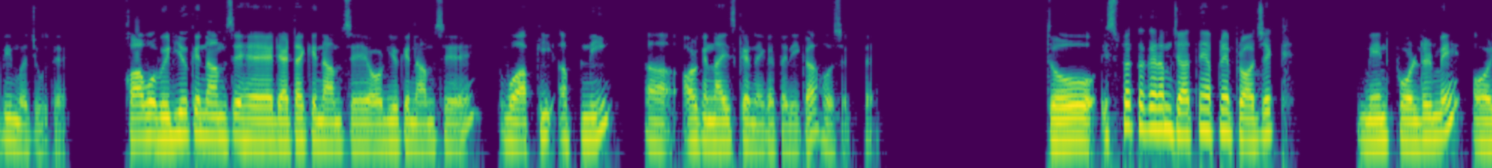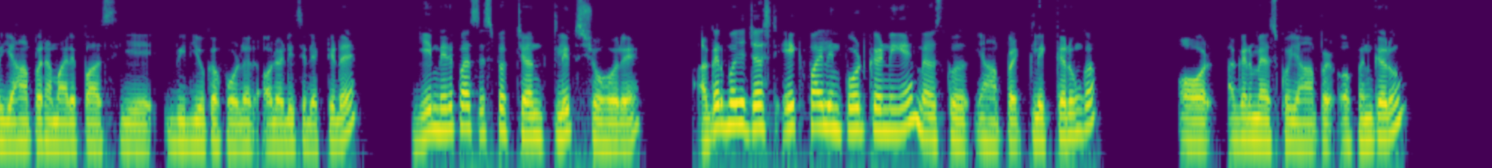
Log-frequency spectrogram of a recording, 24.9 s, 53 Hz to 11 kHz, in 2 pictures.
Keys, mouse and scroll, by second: 20.9 click, 24.2 click.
